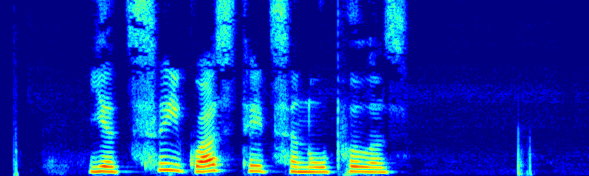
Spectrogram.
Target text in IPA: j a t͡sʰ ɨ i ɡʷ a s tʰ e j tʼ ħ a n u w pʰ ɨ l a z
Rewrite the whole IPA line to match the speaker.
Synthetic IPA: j a t͡sʰ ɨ i ɡʷ a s tʰ e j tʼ s a n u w pʰ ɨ l a z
